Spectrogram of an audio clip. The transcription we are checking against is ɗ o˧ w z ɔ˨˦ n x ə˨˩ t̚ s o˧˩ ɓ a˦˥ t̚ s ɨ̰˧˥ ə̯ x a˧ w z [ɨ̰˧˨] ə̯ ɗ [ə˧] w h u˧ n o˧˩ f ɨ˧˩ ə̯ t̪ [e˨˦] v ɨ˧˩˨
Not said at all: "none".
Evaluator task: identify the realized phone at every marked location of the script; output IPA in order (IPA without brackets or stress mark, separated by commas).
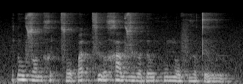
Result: ɨ˧˩, ə˧, ḛ˧˨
